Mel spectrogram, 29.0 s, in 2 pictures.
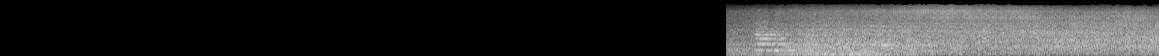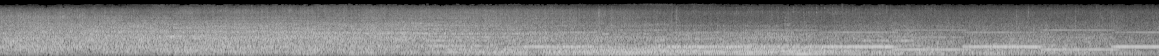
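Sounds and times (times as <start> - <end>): train passing at speed: 9.1 - 28.9.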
